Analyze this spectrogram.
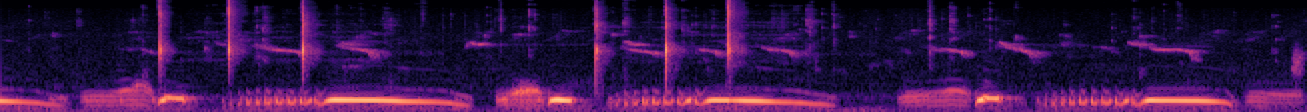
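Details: Series of coos from an actively calling local turtle dove: low rolling trills leading into sustained, slightly falling hoots, about three phrases, with short higher whistles of small birds and occasional clicks behind.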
